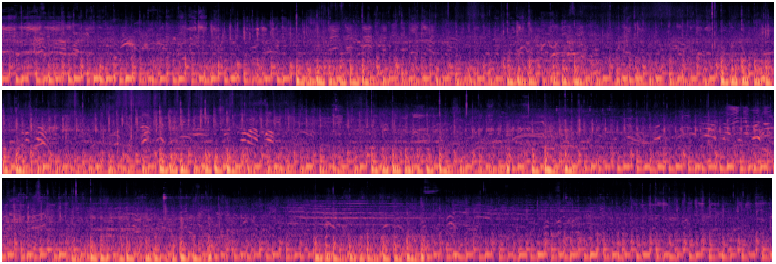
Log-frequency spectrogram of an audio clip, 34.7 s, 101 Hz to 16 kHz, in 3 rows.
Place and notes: Old Independence Stadium, Matero, Lusaka, Zambia - Zambia Popular Theatre Alliance in action…
Imagine 260 young people in intense movement in the empty stadium, drummers, contemporary and traditional dancers, acrobats, magicians…. You are listening to a bin-aural soundscape-recording of the Zambia Popular Theatre Alliance (ZAPOTA) rehearing for the opening of the Zone 6 Youth Sports Games…
The complete playlist of ZAPOTA rehearsing is archived here:
26 November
